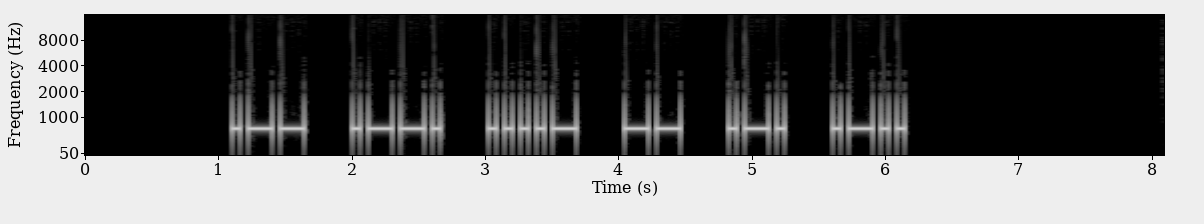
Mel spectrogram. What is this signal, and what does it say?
Morse code, heard as a keyed tone, about 20 wpm, spaced as for 15 wpm, 700 Hz. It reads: WP4MRL
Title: 173 Lesson 28g - Number 9 - Call Signs 20wpm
